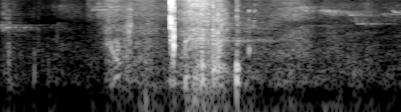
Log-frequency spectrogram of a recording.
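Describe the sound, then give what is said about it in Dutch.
Faint footsteps of a person walking outdoors: a few soft, brief scuffs and taps over a quiet background, with no talk. “Ik ben lekker aan het wandelen”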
